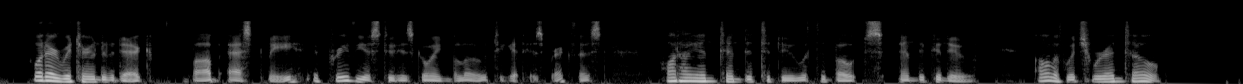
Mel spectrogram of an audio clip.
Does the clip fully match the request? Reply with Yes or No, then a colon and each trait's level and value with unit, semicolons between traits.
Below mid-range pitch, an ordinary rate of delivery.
Yes: low, 110 Hz; average, 170 wpm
